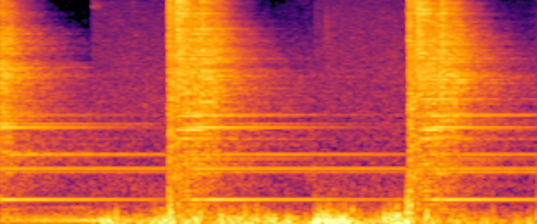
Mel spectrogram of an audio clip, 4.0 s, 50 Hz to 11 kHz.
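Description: Two shots from a Diana XR200 .22 PCP air rifle, about a second and a half apart. Each is a sharp crack followed by a metallic ring that fades over about a second.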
